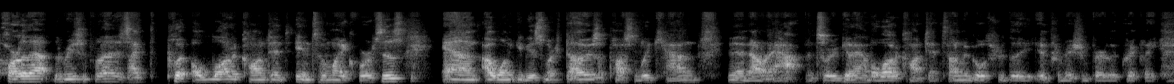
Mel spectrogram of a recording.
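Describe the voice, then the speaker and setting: Noticeable background noise fills the recording. A man talks at a very fast pace. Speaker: municipal education trainer, webinar presenter. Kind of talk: webinar presentation. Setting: online webinar.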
